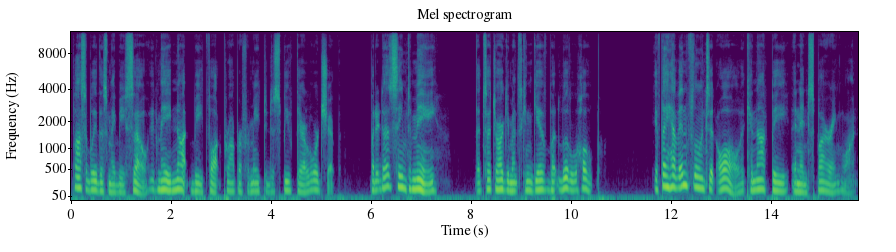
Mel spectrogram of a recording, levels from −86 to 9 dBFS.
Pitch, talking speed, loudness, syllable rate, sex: 135 Hz, 165 wpm, -18 LUFS, 4.4 syllables/s, male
